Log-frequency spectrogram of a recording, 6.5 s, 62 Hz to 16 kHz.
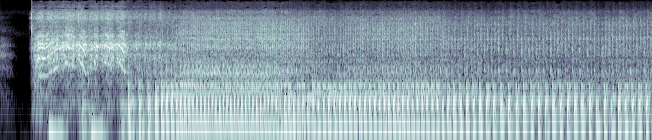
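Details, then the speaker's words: Suzuki LTZ400 after valve clearance adjustment, cold start on choke: a fast, uneven clatter rides over the lumpy idle thump; the top end is still noisy and the cause is unresolved, possibly it just needs to warm up. "go so it's still sort of noisy that's still rather noisy ain't it i think that's still sort of noisy you guys"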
